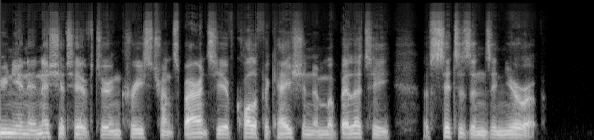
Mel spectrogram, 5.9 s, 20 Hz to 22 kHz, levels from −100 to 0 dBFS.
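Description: From start to end, the speech sounds muffled and hoarse, with a rough, grainy edge. The top end still reaches about 20.4 kHz. This is likely Opus compression in its hybrid speech mode, which fits a low bitrate near 16 kbps.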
